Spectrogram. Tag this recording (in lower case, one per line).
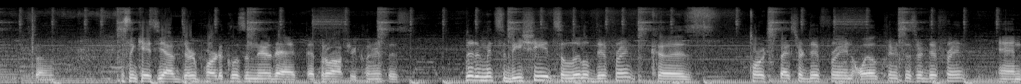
speech
music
